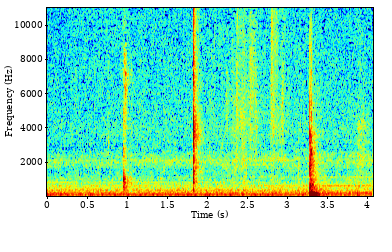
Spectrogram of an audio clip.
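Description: Plastic condiment squeeze bottle handled over a kitchen counter: two faint clicks, then a single dull thud just after three seconds in, over a low steady hum.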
